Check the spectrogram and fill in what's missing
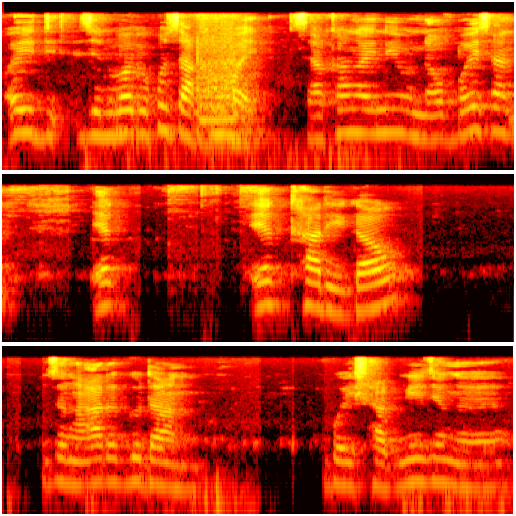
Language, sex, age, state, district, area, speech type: Bodo, female, 30-45, Assam, Kokrajhar, rural, spontaneous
